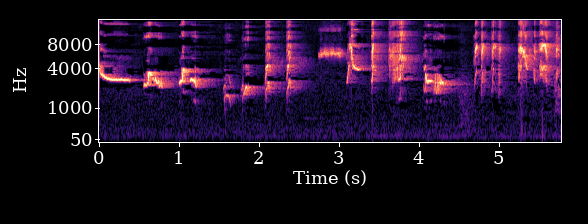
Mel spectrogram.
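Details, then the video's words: Song of a plontang bird opening with a long pure whistle, then a rapid sequence of upslurred chirps, buzzy high notes and scratchy trills, closing with thin squeaky sounds. "Burung Plontang suara mantab Gacorr"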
